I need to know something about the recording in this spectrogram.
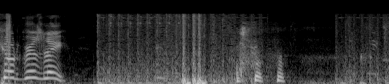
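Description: Rapid gunfire bursts out in a game.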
